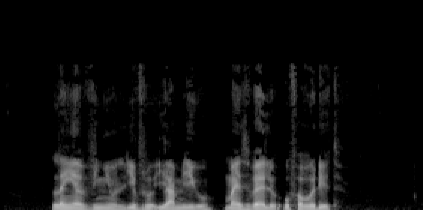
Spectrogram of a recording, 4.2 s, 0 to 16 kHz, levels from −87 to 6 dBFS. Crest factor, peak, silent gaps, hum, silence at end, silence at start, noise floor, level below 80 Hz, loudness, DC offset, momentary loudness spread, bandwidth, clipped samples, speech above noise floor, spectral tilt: 20 dB; -6 dBFS; none; none; 0.95 s; 0.5 s; -78 dBFS; -64 dBFS; -26 LUFS; under 0.1%; 6 LU; 11.5 kHz; under 0.1%; 52 dB; -7.5 dB/octave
